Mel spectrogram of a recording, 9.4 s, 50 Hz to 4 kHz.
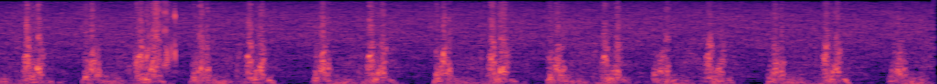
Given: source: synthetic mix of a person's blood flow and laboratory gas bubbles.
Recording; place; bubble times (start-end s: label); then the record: Doppler ultrasound of blood flow; precordium
1.35-1.83 s: bubbles
From the record:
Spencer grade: 1 (occasional bubble signal discernible with the cardiac motion signal, with majority of cardiac periods free of bubbles); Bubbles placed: anywhere in the cardiac cycle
